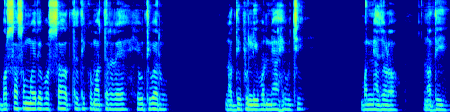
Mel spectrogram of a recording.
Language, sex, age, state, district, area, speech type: Odia, male, 60+, Odisha, Kendrapara, urban, spontaneous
